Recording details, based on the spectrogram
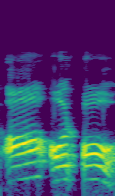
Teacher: विवृत यानी कि जिन को बोलने पर जो मुख है वह पूरी तरीके से खुलता है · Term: विवृत स्वर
